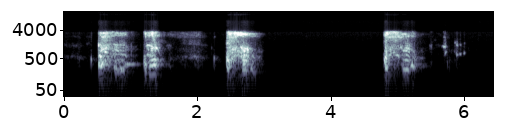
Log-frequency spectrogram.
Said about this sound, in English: I feel a cough coming on. Forgive me. Excuse me for a moment.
